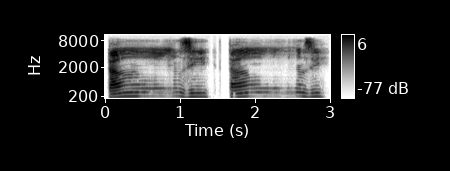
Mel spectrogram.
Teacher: Ada suara samar ketika kita membaca nun sukun bertemu za-nya. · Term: ikhfa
